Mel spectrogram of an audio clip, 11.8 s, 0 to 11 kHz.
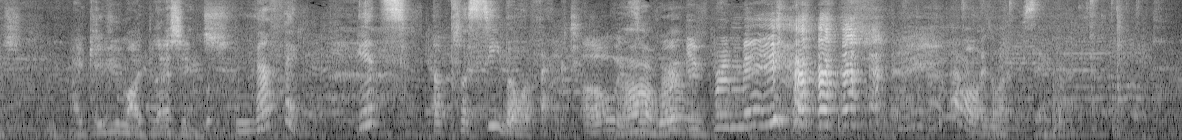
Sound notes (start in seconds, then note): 7.7 laughs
